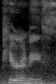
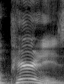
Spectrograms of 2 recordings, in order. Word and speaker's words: Pyrenees: Pyrenees. Yeah. Oh, Pyrenees. Yeah, I didn't pronounce that right.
